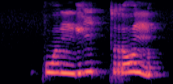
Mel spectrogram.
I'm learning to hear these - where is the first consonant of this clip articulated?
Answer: velum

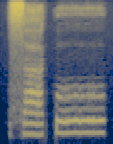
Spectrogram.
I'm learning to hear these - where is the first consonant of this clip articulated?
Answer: tongue tip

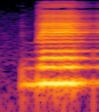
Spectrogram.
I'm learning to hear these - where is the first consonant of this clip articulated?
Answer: lips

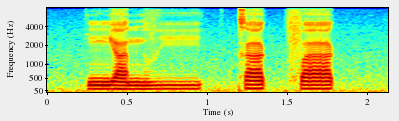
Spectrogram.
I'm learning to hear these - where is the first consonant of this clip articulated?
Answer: palate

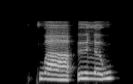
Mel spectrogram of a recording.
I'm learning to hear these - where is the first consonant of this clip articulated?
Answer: velum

